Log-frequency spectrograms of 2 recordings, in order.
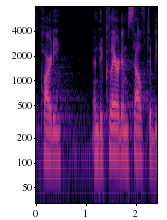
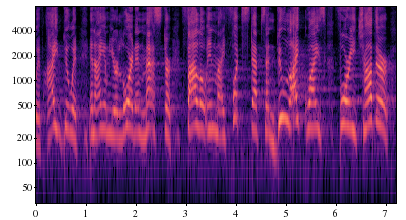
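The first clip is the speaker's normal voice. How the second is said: preaching at full force; 13 semitones higher, 12 dB louder than usual. Acted. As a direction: lift the congregation with each phrase.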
